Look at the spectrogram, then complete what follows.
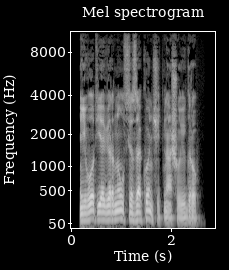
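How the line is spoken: Grim, after a pause. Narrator (Russian): Он сделал паузу, затем мрачно добавил

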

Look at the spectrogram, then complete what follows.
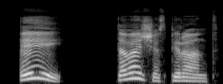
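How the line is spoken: Shouting. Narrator (Russian): крикнул я

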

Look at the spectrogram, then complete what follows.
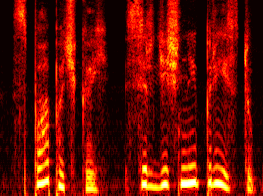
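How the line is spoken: Quiet whisper. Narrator (Russian): тихо мне она шепнула

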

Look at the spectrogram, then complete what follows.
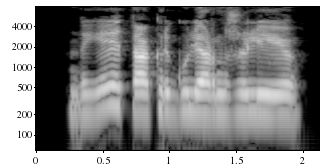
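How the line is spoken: Grumbling. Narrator (Russian): проворчал Грей

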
